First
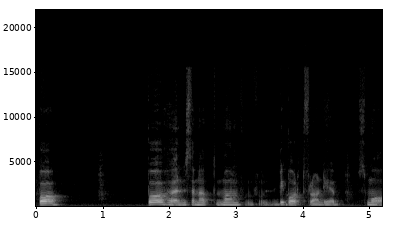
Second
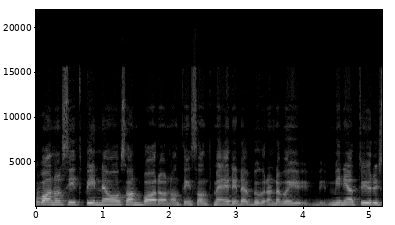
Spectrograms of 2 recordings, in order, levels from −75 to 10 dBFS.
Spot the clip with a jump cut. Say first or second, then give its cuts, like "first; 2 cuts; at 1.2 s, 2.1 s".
first; 1 cut; at 3.7 s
